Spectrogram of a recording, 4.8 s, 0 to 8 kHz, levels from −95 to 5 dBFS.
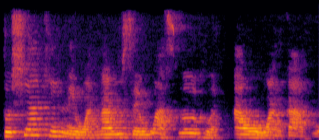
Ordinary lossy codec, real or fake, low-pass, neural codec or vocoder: AAC, 48 kbps; real; 7.2 kHz; none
